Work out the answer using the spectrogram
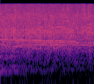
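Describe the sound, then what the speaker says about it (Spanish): Audience applause for the minister of agriculture at a public event where cooks are incorporated as employees, a steady, dense wash of clapping at moderate distance with faint crowd murmur. "erroterán, ministro de Agricultura y Tierra, vamos a darle un aplauso, hombre humilde, de grandes conocimientos"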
